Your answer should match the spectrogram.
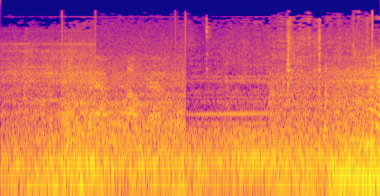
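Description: Steady low rumble and broadband rattle of a train carriage during a long ride, continuous throughout with a slight swell near the end.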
